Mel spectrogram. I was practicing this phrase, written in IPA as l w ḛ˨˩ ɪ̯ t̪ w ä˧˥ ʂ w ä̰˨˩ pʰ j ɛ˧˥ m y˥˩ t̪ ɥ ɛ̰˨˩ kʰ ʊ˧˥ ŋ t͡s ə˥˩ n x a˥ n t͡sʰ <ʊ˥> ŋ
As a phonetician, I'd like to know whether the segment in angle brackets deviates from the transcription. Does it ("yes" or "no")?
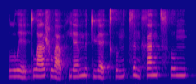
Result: no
